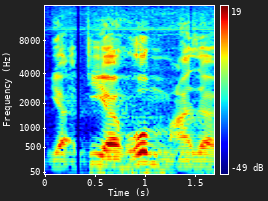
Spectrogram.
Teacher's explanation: mim mati bertemu dengan ain, situ tak dengunglah. Izhar syafawi, tak apa, tak tahu nama pun tak apa, yang penting baca betul.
